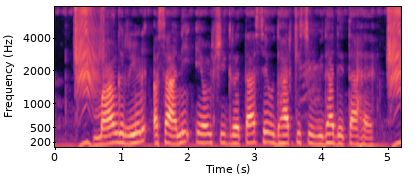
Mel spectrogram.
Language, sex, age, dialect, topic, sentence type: Hindi, male, 18-24, Kanauji Braj Bhasha, banking, statement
